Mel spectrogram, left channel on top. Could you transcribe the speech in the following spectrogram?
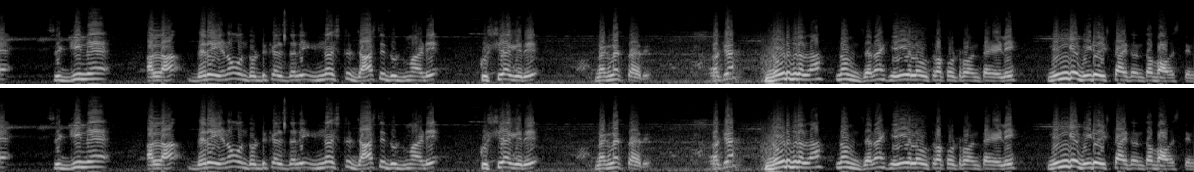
ಸ್ವಿಗ್ಗಿನೇ ಅಲ್ಲ, ಬೇರೆ ಏನೋ ಒಂದು ದೊಡ್ಡ ಕೆಲಸದಲ್ಲಿ ಇನ್ನಷ್ಟು ಜಾಸ್ತಿ ದುಡ್ಡು ಮಾಡಿ ಖುಷಿಯಾಗಿರಿ, ನಗ್ನಗ್ತಾ ಇರಿ. ಓಕೆ, ನೋಡಿದ್ರಲ್ಲ ನಮ್ ಜನ ಹೇಗೆಲ್ಲ ಉತ್ತರ ಕೊಟ್ರು ಅಂತ ಹೇಳಿ. ನಿಮ್ಗೆ ವಿಡಿಯೋ ಇಷ್ಟ ಆಯ್ತು ಅಂತ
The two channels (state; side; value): identical; both; correlation 1.00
